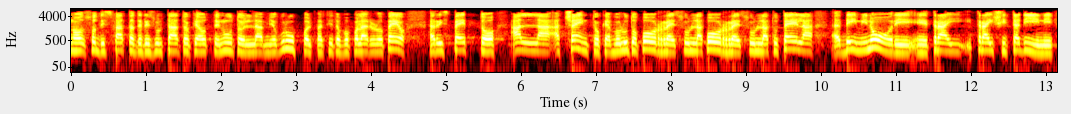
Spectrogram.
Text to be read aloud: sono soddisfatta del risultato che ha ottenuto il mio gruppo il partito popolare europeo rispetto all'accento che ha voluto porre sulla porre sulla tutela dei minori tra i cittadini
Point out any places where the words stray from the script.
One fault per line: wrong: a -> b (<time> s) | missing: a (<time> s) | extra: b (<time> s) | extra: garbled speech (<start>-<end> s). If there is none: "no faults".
no faults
